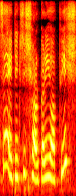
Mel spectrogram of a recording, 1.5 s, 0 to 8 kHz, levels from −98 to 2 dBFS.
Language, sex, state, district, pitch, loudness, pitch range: Bengali, female, Jharkhand, Jamtara, 345 Hz, -11 LUFS, 275-410 Hz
